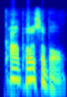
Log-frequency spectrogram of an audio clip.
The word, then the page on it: compossible: American English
